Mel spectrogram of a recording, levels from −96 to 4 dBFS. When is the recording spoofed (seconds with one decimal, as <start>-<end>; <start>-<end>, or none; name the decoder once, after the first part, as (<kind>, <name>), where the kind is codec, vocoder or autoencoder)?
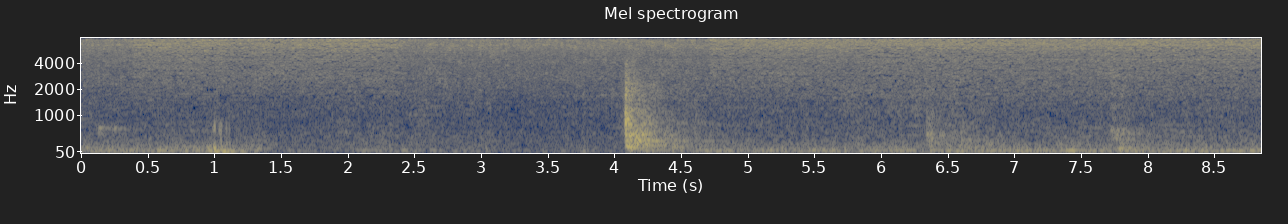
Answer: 1.1-1.7 (codec, DAC)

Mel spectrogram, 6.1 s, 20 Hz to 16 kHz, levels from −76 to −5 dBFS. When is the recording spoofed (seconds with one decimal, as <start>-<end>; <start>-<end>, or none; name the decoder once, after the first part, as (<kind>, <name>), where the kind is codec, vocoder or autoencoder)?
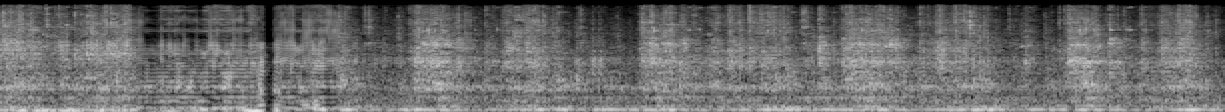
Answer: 0.7-1.7 (vocoder, BigVGAN v2)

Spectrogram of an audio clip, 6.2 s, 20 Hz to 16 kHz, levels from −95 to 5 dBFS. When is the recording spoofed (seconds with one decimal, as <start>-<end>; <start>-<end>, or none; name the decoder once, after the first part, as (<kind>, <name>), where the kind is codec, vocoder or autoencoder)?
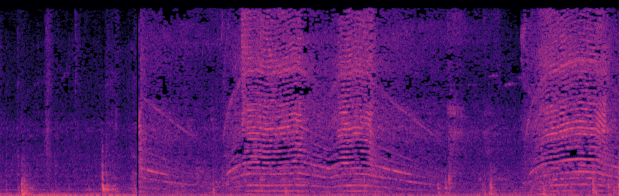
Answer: none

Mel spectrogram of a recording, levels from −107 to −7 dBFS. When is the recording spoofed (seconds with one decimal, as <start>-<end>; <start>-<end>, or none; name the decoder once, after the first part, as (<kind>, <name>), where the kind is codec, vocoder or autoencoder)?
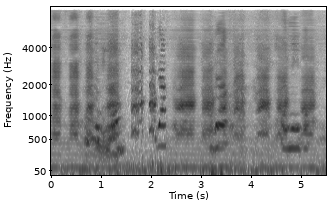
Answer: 0.0-1.5 (vocoder, Vocos); 2.3-5.5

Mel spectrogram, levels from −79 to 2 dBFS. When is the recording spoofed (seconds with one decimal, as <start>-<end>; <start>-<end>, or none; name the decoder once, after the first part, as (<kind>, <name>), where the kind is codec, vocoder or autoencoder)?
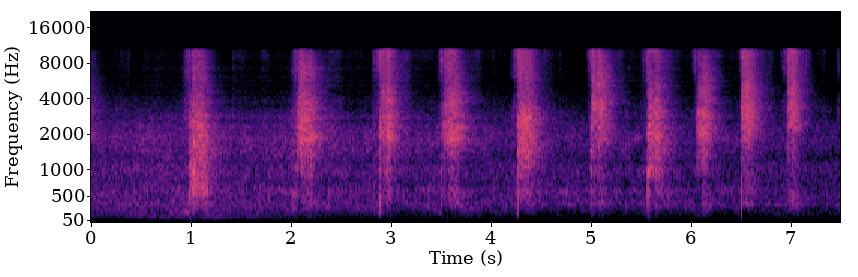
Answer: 0.5-4.0 (codec, SNAC); 4.9-6.5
